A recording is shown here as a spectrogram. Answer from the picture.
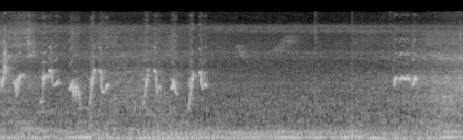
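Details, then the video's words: Ropel song of a yellow-vented bulbul, played as a lure for wild birds: a couple of seconds of quick, springy chirping notes in short clusters, then quieter with a low hum beneath and one brief note near the end. "ROPELAN BURUNG TRUCUK PANJANG❗❗❗SUARA BURUNG TRUCUKAN ROPEL"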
